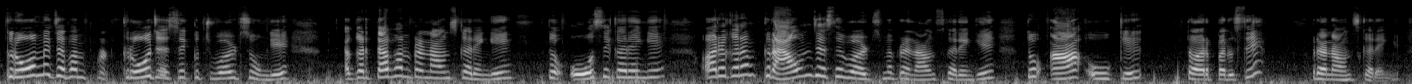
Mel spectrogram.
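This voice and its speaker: An Indian woman teaching a class in a bright, high voice. She speaks slowly and patiently, poses questions and answers them herself, over a faint background hum. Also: low-quality recording. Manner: slow and explanatory, repeating questions to students. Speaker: English teacher. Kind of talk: classroom lesson in Hindi-English mix.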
